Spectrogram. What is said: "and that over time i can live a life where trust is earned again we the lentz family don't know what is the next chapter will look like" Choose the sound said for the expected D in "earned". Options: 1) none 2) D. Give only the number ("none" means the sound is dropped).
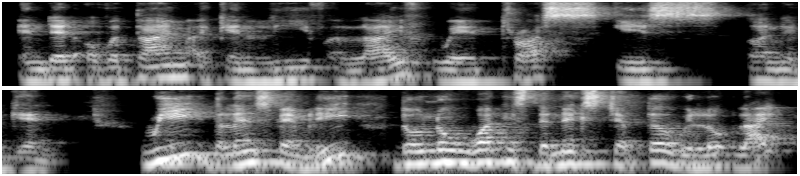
1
